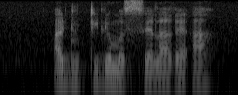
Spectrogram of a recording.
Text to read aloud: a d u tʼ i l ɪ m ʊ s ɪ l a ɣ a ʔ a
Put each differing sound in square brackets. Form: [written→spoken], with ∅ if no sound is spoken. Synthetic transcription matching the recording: a d u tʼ i l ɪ m ʊ s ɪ l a ɣ [a→ɛ] ʔ a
